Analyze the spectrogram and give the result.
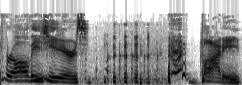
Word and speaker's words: Bonnie: How to pronounce Bonnie? All these years I've been watching One Day at a Time, and I've been saying Boney Franklin all these years.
